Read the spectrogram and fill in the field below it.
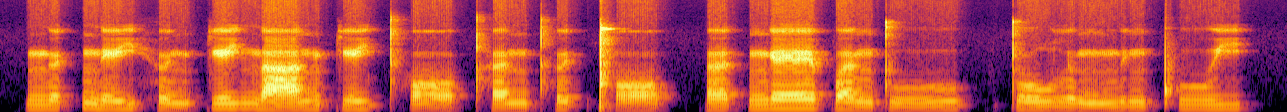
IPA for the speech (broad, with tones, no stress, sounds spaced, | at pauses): n̪ ɵ˨˥ t̚ n̪ e˨˥ j h ɵ˨˩ n k e˥ j n̪ aː˨˥ n k e˧ j t̪ʰ ɔː˨˩ t̪ʰ ɐ˧ n t̪ʰ ɵ˥ t̚ kʰ ɔː˨˥ p̚ | ɐ˨˥ t̚ ŋ ɛː˧ p ɐ˨ ŋ t̪ uː˨˧ | t̪ o˨ w l ʊ˨˩ ŋ m ɪ˧ ŋ pʰ uː˥ j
